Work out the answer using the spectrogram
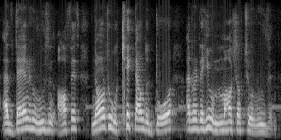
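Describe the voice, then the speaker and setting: A man's voice: on the high side, moderate pace, warm tone. A man casually improvising a fan fiction story, rambling with constant filler words and restarts.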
